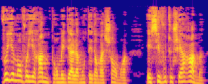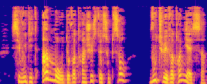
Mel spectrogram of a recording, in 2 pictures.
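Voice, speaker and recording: A woman's voice: low voice, lively intonation, moderate pace. A woman voicing a proud, scornful governess cousin in an audiobook. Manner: scornful, reproachful.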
